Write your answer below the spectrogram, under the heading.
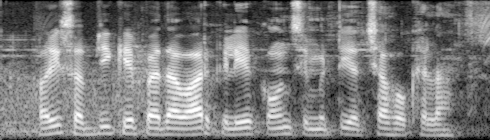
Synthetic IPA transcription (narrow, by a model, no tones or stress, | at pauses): hɐɾisɐb̚d͡ʒikepɛːd̪aːʋaːɾkeliekɔːnsimɪʈːiɐtːʃʰaɦokʰelaː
